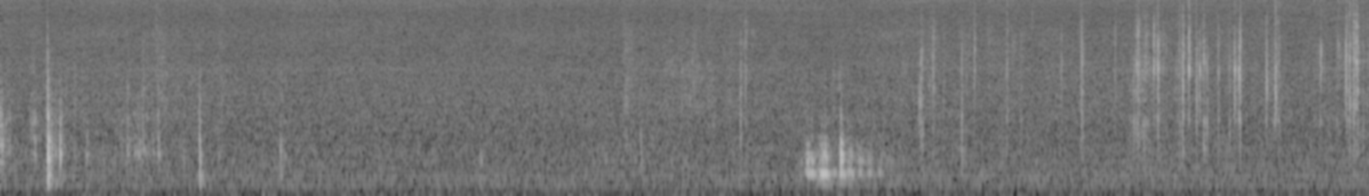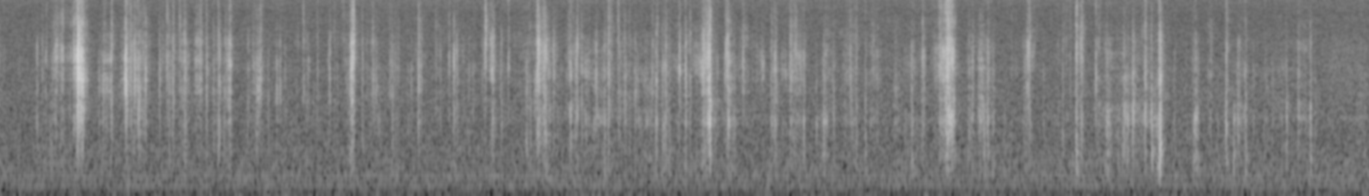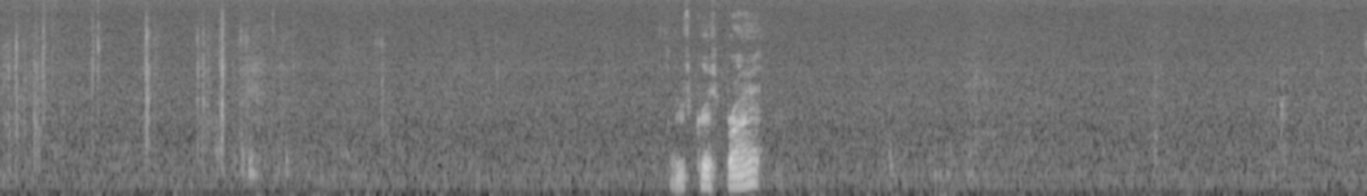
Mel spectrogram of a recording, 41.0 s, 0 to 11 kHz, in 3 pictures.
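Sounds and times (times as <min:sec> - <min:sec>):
card pack wrappers tearing and crinkling: 0:09.2 - 0:27.9.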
